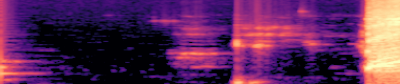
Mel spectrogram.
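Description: A man's speaking voice breaks off, leaving near silence with one faint short thump a little past the middle, and his voice starts again loudly near the end.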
